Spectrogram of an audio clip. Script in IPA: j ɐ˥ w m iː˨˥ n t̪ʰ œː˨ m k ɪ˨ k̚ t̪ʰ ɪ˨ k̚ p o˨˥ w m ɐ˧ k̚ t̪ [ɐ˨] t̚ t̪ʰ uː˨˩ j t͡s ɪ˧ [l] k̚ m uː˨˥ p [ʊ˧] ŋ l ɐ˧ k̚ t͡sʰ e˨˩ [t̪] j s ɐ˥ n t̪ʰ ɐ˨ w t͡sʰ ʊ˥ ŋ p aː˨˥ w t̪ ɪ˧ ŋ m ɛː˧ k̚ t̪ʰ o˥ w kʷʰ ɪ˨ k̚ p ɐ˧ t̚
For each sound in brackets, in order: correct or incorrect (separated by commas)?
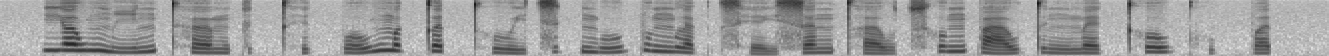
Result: incorrect, incorrect, correct, incorrect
